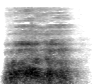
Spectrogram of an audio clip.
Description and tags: A sinister low pitched voice sound effect useful for large creatures, such as demons, to make your game a more immersive experience. The sound is great for making an otherworldly evil feeling, while a character is casting a spell, or explaning stuff.
arcade, brute, deep, Demon, Devil, fantasy, game, gamedev, gamedeveloping, games, gaming, indiedev, indiegamedev, low-pitch, male, monster, RPG, sfx, Speak, Talk, troll, videogame, videogames, vocal, voice, Voices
